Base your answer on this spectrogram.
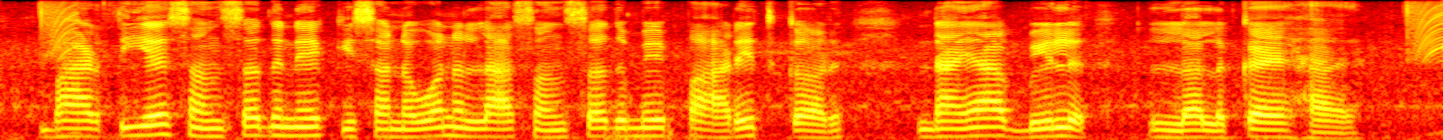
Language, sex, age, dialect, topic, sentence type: Magahi, male, 41-45, Western, agriculture, statement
